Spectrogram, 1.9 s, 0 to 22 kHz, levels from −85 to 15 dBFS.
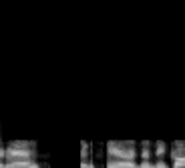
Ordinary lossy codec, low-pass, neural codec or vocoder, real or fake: none; 3.6 kHz; codec, 44.1 kHz, 2.6 kbps, DAC; fake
